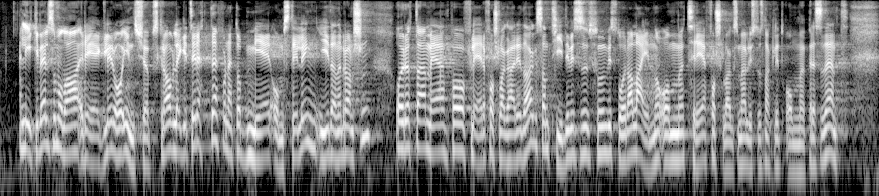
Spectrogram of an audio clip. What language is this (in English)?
Norwegian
